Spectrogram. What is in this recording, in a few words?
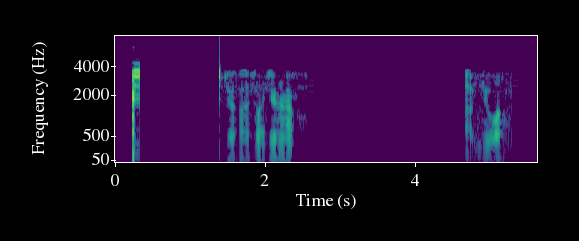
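Raleigh Police Southeast District Dispatch, p25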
